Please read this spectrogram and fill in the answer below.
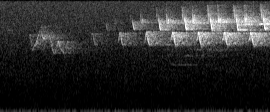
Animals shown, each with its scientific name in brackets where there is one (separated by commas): Red-eyed Vireo (Vireo olivaceus), Ovenbird (Seiurus aurocapilla)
